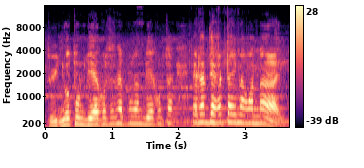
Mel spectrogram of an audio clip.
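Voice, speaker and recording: A man's voice: sits high, lively intonation, quick pace, highs cut off. A man playing a scheming, power-hungry sorcerer who serves a ghost, theatrical and colloquial, in an amateur horror film. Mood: menacing. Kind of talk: amateur horror-comedy short film acting.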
